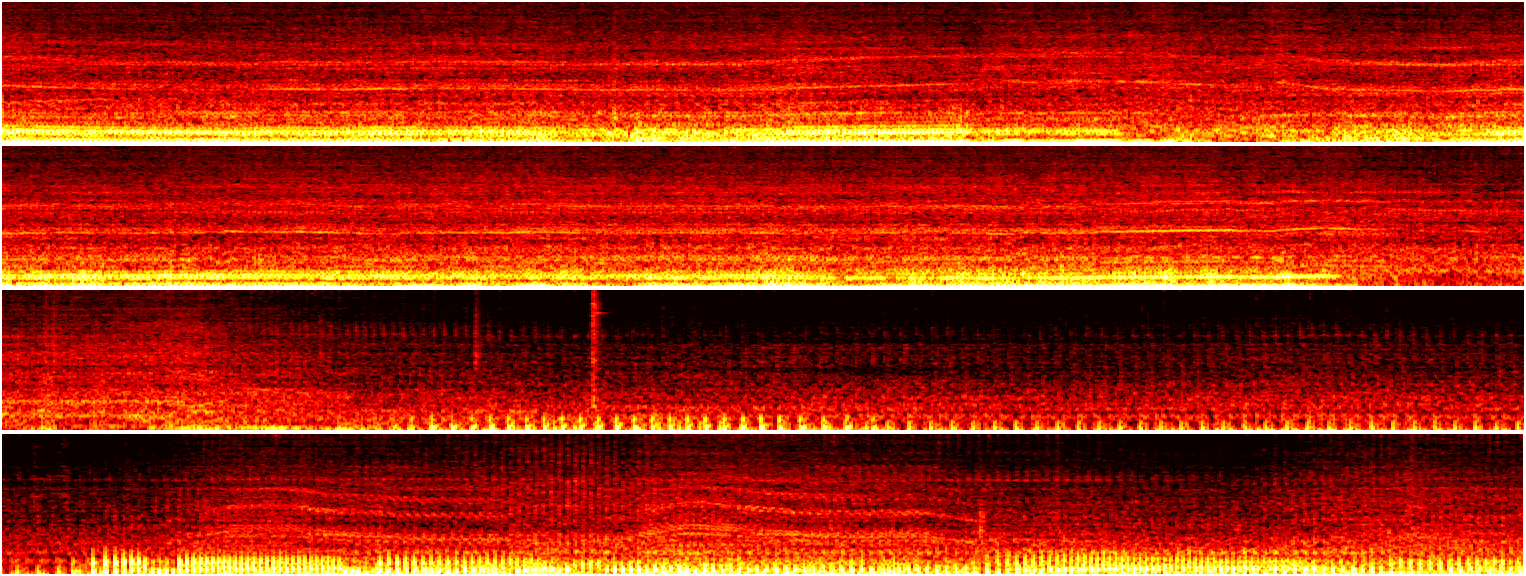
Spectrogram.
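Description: Motorcycle engine pulling along a rough dirt track, its pitch rising and falling with the throttle. About halfway through it eases off to a quieter, even putter for several seconds, then picks up again with short revs.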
